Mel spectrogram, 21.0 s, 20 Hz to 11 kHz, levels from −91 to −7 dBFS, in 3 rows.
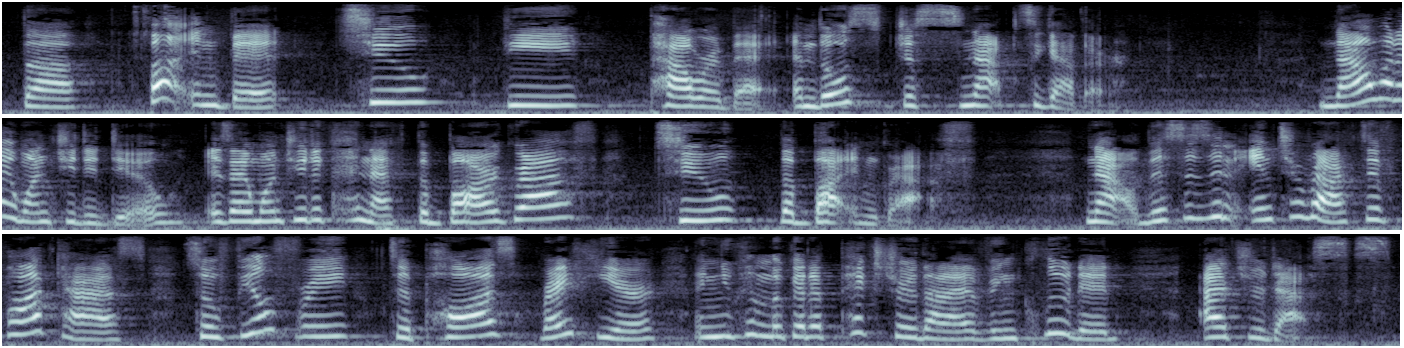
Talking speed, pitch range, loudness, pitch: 170 wpm, 260-335 Hz, -23 LUFS, 290 Hz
